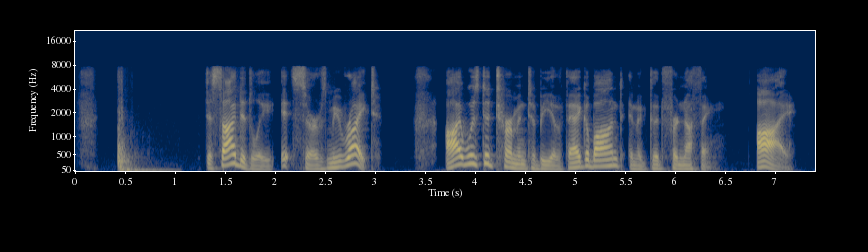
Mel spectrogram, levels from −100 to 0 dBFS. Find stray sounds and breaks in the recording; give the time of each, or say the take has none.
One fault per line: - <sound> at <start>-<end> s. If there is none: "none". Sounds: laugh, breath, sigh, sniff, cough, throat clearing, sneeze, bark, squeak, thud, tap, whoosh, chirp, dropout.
- thud at 0.4-1.1 s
